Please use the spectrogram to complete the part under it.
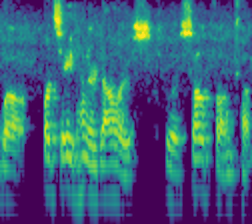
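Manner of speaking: ordinary talk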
